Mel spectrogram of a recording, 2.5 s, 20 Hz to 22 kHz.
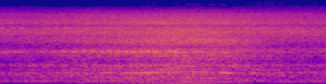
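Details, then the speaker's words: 2015 Chevy Cruze 1.8 L petrol, started in a garage: lumpy, uneven idle from a cylinder 1 misfire (P0301) with a flashing warning light; swapping spark plugs did nothing, so the ignition coil pack is blamed. "But the original code is back, so by swapping the spark plugs did nothing. It is the coil pack itself."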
